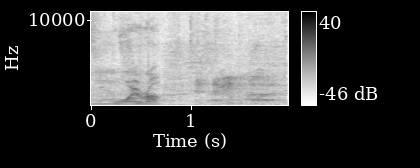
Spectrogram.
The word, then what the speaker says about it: Moira: Why do I keep saying her name wrong? I'm terrible. Moira.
